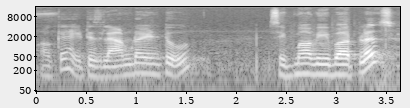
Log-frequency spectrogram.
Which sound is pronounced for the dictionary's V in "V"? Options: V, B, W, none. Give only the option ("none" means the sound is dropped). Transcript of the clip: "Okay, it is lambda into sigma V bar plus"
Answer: V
